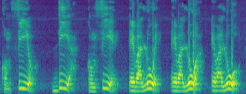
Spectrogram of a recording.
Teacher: yo voy a forzarla para que la vocal cerrada sea núcleo vocal · la vocal cerrada en la secuencia vocálica ahora tiene acento, tiene fuerza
